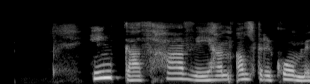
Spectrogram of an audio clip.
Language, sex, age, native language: Icelandic, male, 8, Icelandic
